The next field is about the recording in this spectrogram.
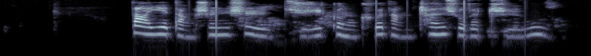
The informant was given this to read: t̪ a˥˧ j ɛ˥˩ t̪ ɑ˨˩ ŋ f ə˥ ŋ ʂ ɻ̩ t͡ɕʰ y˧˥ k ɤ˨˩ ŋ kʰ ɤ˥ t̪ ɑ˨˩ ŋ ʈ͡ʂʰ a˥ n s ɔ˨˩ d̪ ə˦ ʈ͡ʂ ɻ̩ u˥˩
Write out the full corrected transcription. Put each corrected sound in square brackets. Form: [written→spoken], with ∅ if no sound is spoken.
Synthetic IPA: t̪ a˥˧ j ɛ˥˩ t̪ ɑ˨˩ ŋ [f→ʂ] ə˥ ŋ ʂ ɻ̩ [t͡ɕʰ→t͡ɕ] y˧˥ k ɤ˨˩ ŋ kʰ ɤ˥ t̪ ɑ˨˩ ŋ ʈ͡ʂʰ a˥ n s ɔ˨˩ d̪ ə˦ ʈ͡ʂ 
